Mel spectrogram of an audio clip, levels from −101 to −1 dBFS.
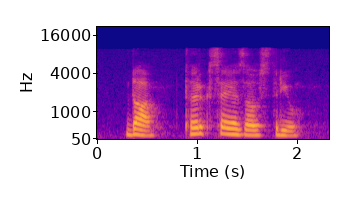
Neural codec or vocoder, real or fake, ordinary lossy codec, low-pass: vocoder, 22.05 kHz, 80 mel bands, Vocos; fake; AAC, 48 kbps; 9.9 kHz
